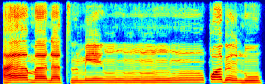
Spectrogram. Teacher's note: ইকফা নাকের ভিতরে লুকিয়ে গুন্নাহ করে পড়তে হবে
